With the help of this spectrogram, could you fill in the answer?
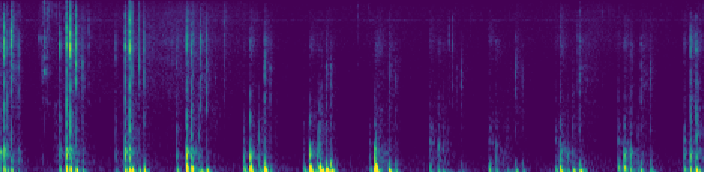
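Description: Fingertips tap the smooth grey rubbery sole of a grey slipper with a fuzzy fleece lining, held in the hand. The taps come in soft, quick clusters of dull, low thumps with almost no ring, repeating at a steady, unhurried pace.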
